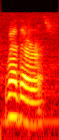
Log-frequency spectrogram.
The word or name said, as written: wether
